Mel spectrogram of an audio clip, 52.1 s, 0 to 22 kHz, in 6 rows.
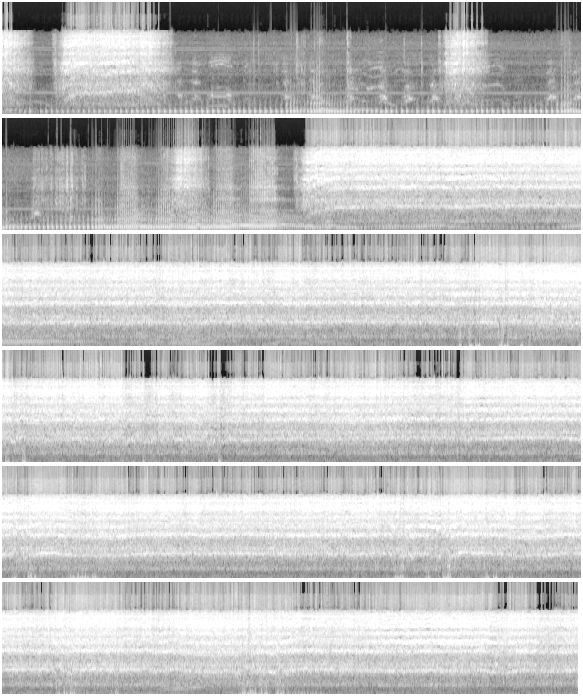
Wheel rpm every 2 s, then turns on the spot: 120, 30, 0, 20, 10, 10, 70, 230, 230, 230, 230, 230, 220, 210, 210, 220, 230, 220, 230, 230, 230, 230, 230, 220, 230, 220.
none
